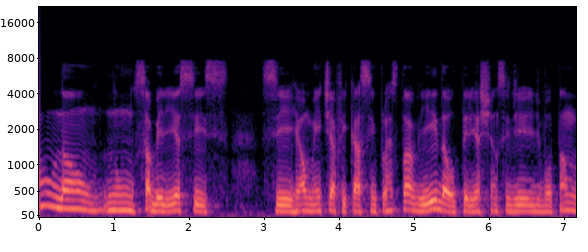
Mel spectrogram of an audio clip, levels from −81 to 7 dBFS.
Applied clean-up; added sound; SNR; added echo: none; none; none; none.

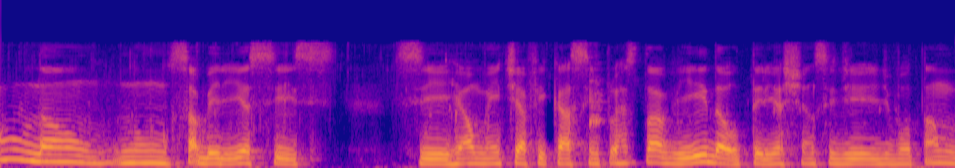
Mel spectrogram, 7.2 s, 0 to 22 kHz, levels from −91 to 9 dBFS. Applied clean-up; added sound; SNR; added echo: neural mask model Resemble Enhance denoiser.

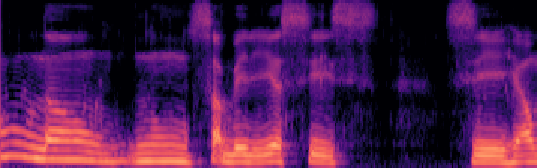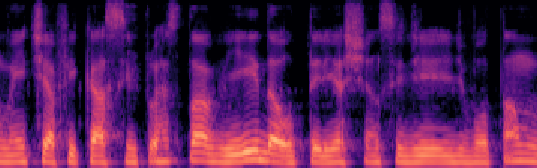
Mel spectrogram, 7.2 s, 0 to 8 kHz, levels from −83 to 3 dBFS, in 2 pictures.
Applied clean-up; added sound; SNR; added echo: neural mask model DeepFilterNet 3.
